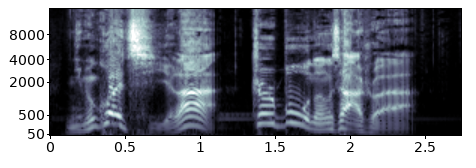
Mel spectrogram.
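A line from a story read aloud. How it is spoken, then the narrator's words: Man shouting. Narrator (Chinese): 一个男人朝我喊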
